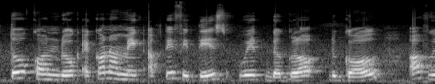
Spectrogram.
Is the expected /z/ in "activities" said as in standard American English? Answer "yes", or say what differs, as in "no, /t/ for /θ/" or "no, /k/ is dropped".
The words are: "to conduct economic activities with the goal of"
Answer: no, /s/ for /z/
